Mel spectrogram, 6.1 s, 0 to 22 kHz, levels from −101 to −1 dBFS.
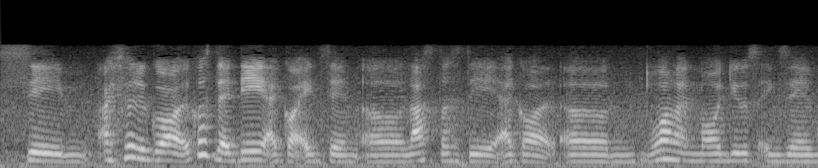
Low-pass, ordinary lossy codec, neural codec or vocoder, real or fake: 7.2 kHz; MP3, 48 kbps; codec, 16 kHz in and 24 kHz out, 1 kbps, XY-Tokenizer; fake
